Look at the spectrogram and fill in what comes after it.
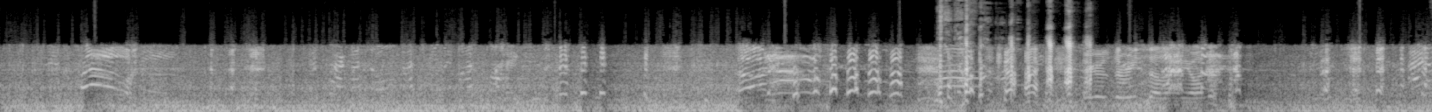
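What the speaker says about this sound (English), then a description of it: "This is the most insane exhaust I have ever seen." An extremely loud car exhaust blares and revs in rising and falling bursts, raw and honking, while people talk excitedly over it.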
